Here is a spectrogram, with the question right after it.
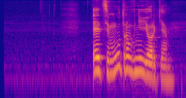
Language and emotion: Russian, neutral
